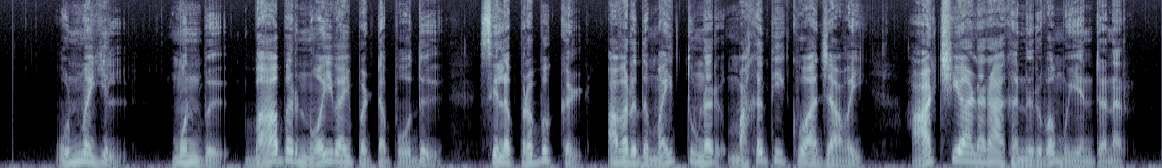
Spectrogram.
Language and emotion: Tamil, neutral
